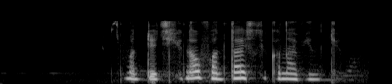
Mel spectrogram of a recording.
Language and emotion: Russian, neutral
